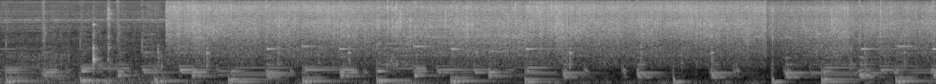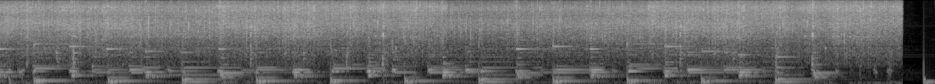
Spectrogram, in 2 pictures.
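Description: Julienned potato and zucchini sizzling in cooking oil in a frying pan as they are stirred with a spatula. The sizzle starts about two seconds in and cuts off suddenly just before the end, over background music with a steady beat.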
